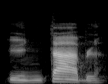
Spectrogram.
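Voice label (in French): "table", French; afrikalan; lecture fr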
